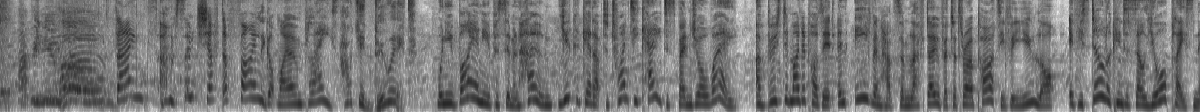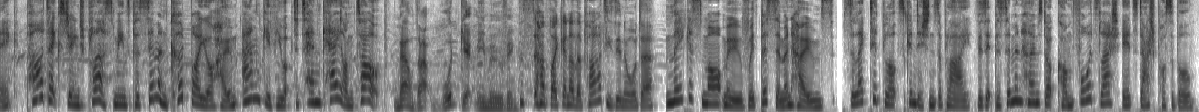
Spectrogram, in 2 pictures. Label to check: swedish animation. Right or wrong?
Wrong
